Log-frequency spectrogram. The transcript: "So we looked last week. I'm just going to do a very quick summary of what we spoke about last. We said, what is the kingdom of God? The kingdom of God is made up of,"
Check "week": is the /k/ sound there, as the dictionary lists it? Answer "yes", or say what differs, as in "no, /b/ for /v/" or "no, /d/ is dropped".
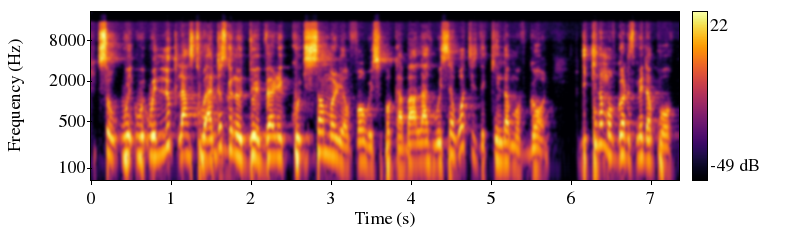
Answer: no, /k/ is dropped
